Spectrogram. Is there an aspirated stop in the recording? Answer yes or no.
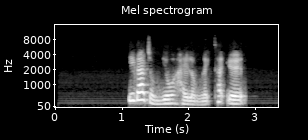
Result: yes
